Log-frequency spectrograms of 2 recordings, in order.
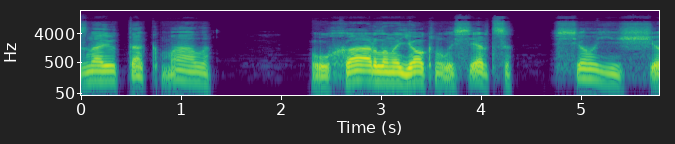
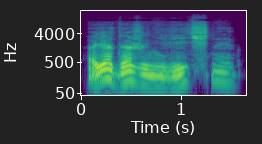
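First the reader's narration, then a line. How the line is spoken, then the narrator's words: Mumble. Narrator (Russian): пробормотала Нойс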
